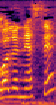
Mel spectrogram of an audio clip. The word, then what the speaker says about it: Bolognese: Isang baloney. – Baloney. – No. – Okay. – But how do you say it in Italian? – Well, Bolognese.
